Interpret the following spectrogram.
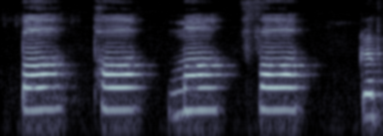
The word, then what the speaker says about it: fo: Bo, po, mo, fo is actually English letters with a vowel sound o.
